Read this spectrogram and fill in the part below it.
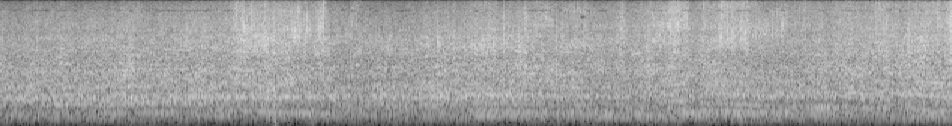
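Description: Race car engines roar loudly outdoors, rising and falling in pitch as cars pass.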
